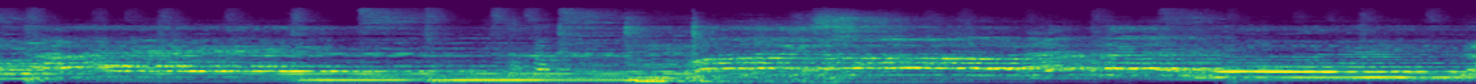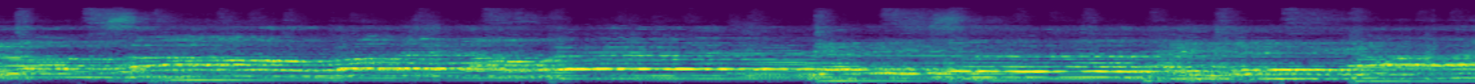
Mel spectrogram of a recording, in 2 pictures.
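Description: Karaoke backing track with several voices singing along to a Vietnamese children's song, long held notes over a bass line and a steady beat.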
